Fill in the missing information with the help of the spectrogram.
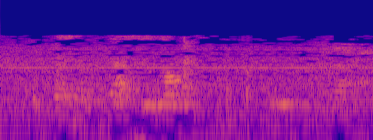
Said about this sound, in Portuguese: Pode ser, eu vou tentar desligar o ventilador, pode ser que ele está dando interferência, vamos tentar.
